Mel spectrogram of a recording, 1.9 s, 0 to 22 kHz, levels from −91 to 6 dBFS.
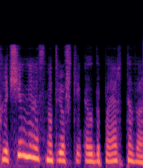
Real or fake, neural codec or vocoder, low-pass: fake; codec, 24 kHz, 1 kbps, SNAC; 7.2 kHz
